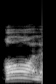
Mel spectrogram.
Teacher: قاف مفتوحة بعدها ألف مفخمة مرتبة أولى، من غير أن أقول قال، لا تكوير للشفاه، ألف ساكن قبلها مفتوح، راح يكون ما الطبيعي مقدار حركتين.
